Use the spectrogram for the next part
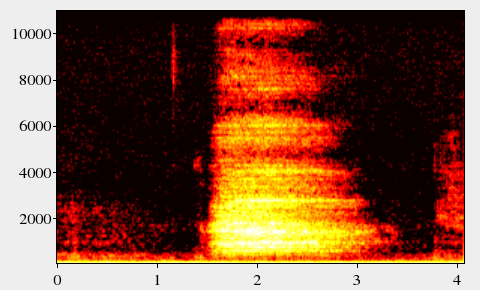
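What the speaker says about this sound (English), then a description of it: "Take a full breath in through your nose and exhale out your mouth." A single slow, full breath taken in through the nose and let out through the mouth during a guided yoga therapy session, rising from a quiet room hum to a soft, airy rush for about a second and then fading.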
